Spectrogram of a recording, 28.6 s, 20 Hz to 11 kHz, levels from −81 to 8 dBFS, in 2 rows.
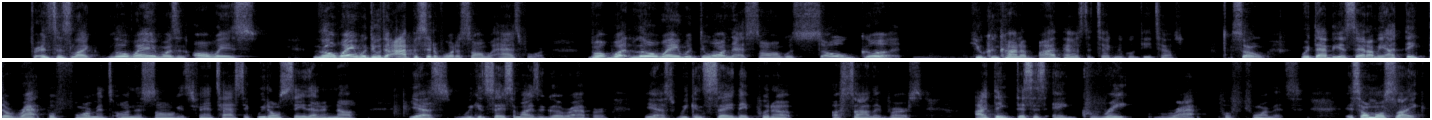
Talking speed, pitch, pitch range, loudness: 190 wpm, 145 Hz, 120-180 Hz, -29 LUFS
